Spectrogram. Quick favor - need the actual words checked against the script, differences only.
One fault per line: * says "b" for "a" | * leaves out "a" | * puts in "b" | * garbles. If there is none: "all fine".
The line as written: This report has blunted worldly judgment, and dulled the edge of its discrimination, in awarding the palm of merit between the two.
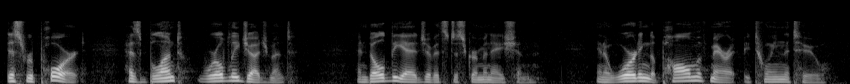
* says "blunt" for "blunted"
